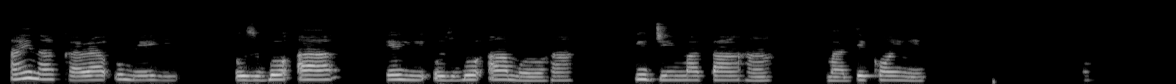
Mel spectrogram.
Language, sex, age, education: Igbo, female, 15-29, tertiary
